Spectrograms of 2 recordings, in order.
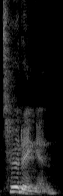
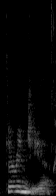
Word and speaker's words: Thüringen: But the German name for the state is actually Thüringen.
